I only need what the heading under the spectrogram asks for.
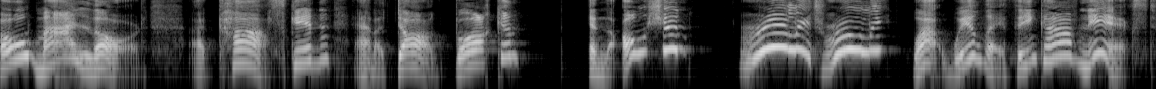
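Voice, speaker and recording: This is a cartoonish character voice with an extremely high pitch. It moves at a fairly slow pace. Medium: puppet show. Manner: folksy, easygoing, comic.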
